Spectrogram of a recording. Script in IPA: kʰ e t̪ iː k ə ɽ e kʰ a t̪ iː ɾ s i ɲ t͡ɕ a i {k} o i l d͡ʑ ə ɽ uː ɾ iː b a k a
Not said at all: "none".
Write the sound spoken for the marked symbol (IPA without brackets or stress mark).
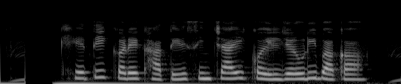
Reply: k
